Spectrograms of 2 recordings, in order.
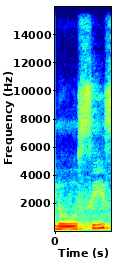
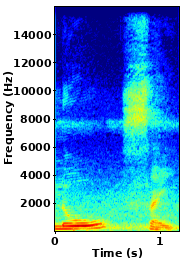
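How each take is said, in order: First: The word ends in an ee sound. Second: An s sound, then the word ends in eye. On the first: The speaker calls it wrong. "லோசி சொல்லக்கூடாது" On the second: The speaker calls it right. "இதனுடைய phonetic script இப்படி தான் இருக்குது"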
